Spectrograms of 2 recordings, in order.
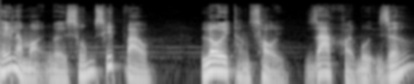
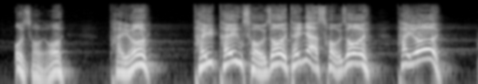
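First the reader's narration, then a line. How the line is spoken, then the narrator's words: Loud shout. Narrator (Vietnamese): một người hét to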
